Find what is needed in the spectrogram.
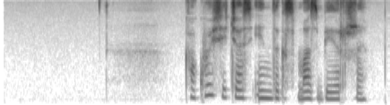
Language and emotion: Russian, sad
